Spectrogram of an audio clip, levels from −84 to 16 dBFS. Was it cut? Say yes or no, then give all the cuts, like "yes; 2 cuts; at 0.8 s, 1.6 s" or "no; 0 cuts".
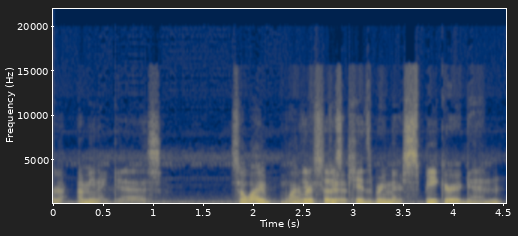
no; 0 cuts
